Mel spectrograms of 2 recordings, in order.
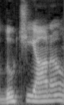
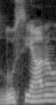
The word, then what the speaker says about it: Luciano: In the movie they pronounce it luchiano, like it's spelled, but it's Luciano apparently.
